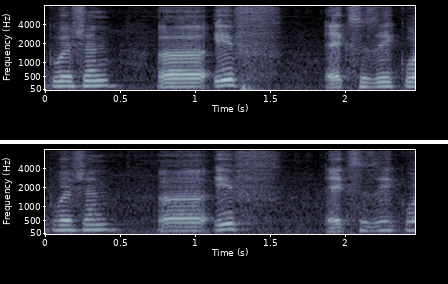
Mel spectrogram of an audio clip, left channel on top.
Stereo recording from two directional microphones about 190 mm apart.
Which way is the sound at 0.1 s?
45° left (ahead or behind).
